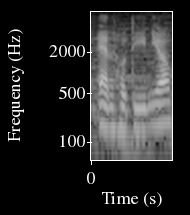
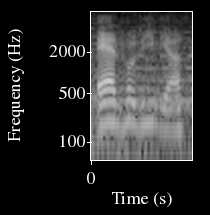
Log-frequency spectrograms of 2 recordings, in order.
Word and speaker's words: anhedonia: example of a pretty common negative symptom is anhedonia, which I'm probably not pronouncing right because I'm stupid, but it's spelled A-N-H, Jesus Christ, Anhedoni, okay? And you might recognize the word hedonistic in there, hedon. Yeah, anhedonia.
